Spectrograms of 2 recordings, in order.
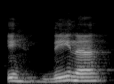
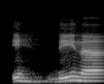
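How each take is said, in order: Both takes have the same delivery.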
